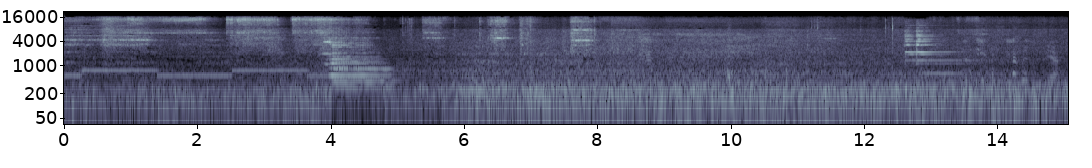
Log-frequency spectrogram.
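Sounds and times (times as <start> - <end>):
two-tone level crossing alarm: 0.0 - 4.6
train engine and wheel noise: 0.0 - 15.0
locomotive horn: 1.9 - 5.1.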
